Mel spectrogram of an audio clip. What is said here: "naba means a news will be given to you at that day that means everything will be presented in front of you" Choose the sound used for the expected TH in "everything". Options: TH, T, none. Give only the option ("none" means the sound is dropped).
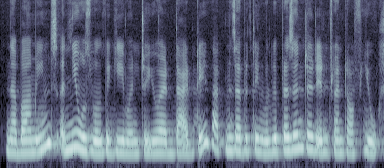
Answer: T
